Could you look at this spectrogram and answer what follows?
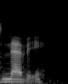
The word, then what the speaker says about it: Neve: You didn't, but it's fine. It's the most common mispronunciation. My last name is pronounced Nevy.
